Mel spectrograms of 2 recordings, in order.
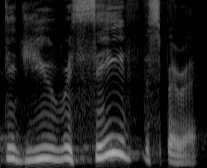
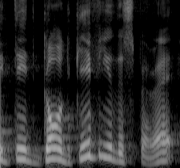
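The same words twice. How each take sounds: First: "receive" leaned on, with a falling finish; stress on receive. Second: "God" hit as the key word, with a rising question; weight goes on "God", not on the listeners; stress on God. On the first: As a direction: put the weight on "receive". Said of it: "it's about them receiving". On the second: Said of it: "He doesn't say". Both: Shown as a demonstration.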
